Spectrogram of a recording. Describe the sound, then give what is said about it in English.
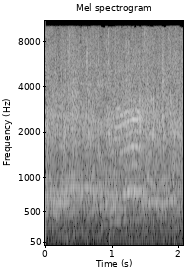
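Audience applause: a dense, steady wash of many hands clapping together that holds at an even level from start to finish. “See, everybody goes to clapping.”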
